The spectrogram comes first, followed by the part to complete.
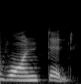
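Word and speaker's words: wanted: यहां पर है वांटेड। क्या है? वांटेड। वांटेड। इड करके साउंड आ रहा है।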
